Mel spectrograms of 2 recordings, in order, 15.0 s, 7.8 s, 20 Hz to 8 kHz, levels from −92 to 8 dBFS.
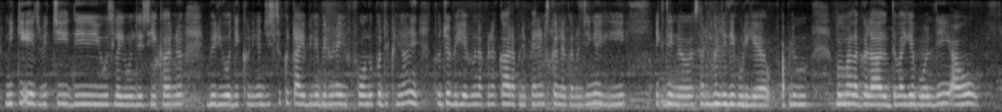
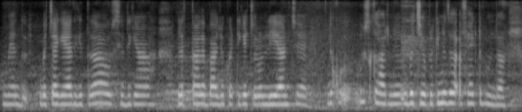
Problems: constant background noise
